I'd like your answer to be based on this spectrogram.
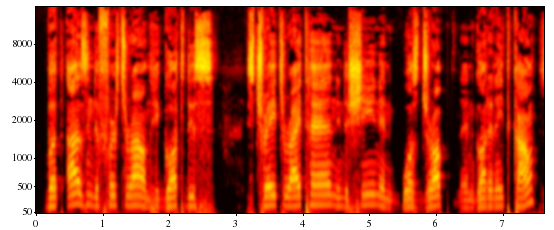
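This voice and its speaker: In a Brazilian accent, the speaker talks very slowly with fairly even intonation, in a dry, close sound with no echo on a very clean recording with a silent background. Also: man, fairly high pitch for a man. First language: Portuguese. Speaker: podcast host. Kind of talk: casual chat.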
